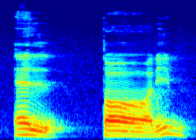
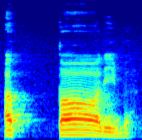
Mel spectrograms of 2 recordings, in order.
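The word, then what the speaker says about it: الطالب: el talib, mais bien at-talib, at-talib. Qu'est-ce qui se passe? Le lam de l'article n'est plus prononcé et on accentue, on double la prononciation du ta comme si on avait une shadda dessus.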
